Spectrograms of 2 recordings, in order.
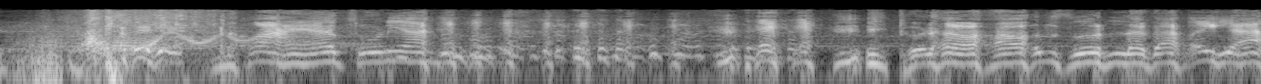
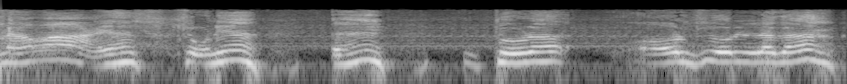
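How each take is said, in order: First: It is said while laughing. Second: It is said in a crying voice.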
